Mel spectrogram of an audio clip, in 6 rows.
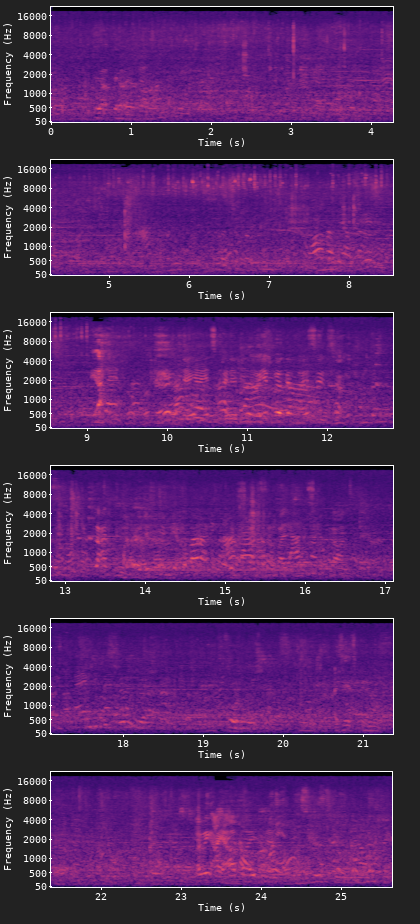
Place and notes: Sternplatz Buchhandlung, Bayreuth, Deutschland - Sternplatz Buchhandlung
central "sternplatz" near bookstore
Regierungsbezirk Oberfranken, Bayern, Deutschland, 29 May 2013, 14:09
